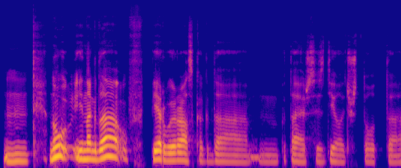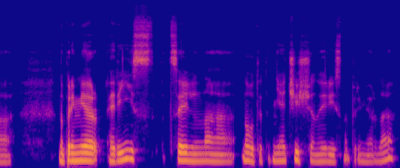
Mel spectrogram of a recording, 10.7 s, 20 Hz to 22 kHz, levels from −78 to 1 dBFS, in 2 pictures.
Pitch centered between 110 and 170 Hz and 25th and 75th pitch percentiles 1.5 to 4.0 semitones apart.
Yes: low, 135 Hz; average, 3.4 semitones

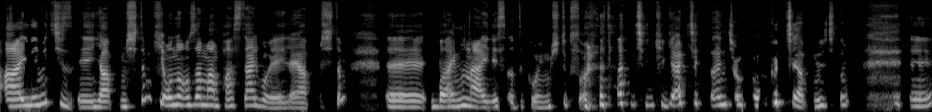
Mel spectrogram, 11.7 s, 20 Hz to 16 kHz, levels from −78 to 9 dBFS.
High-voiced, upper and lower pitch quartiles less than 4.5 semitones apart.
No: high, 240 Hz; average, 5.0 semitones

